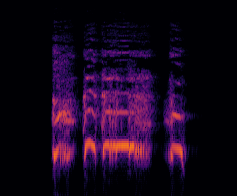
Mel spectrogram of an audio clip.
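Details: Red junglefowl crow, loud and grating: two quick opening syllables, a sustained rough middle section and a short separate closing note, with a quiet background.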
